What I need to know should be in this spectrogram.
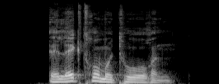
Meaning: plural of Elektromotor
- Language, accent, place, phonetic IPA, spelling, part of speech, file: German, Germany, Berlin, [eˈlɛktʁomoˌtoːʁən], Elektromotoren, noun, De-Elektromotoren.ogg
